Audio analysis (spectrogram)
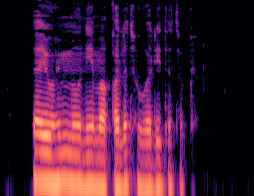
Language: Arabic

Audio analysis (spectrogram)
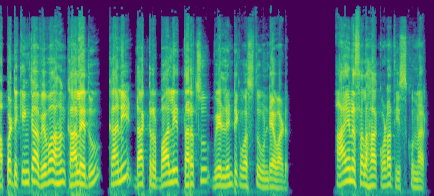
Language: Telugu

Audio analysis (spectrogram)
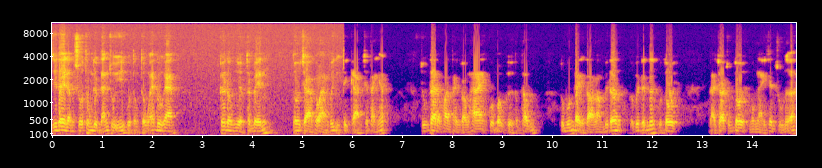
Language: Vietnamese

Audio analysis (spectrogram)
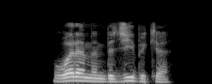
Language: Kurdish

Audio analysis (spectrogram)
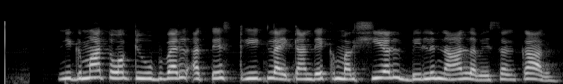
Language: Punjabi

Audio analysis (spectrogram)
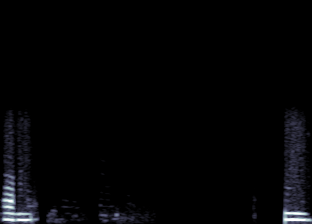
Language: Malayalam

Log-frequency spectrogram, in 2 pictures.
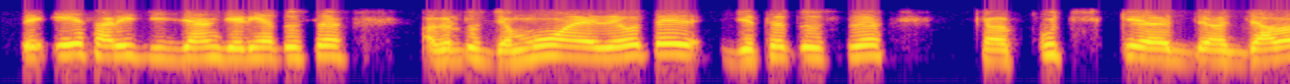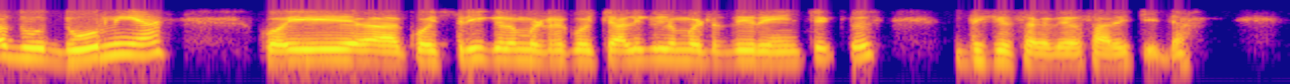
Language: Dogri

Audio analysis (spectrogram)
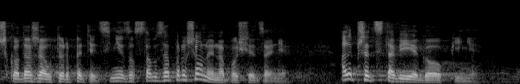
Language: Polish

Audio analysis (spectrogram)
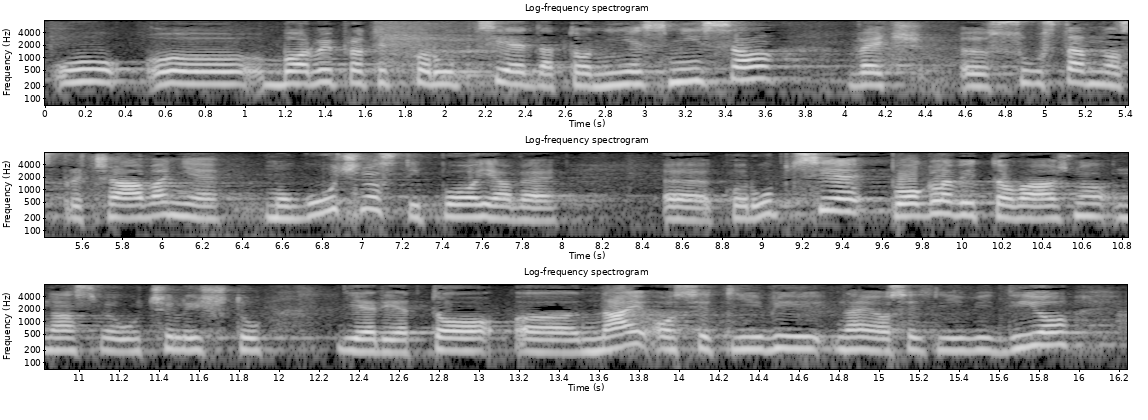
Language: Croatian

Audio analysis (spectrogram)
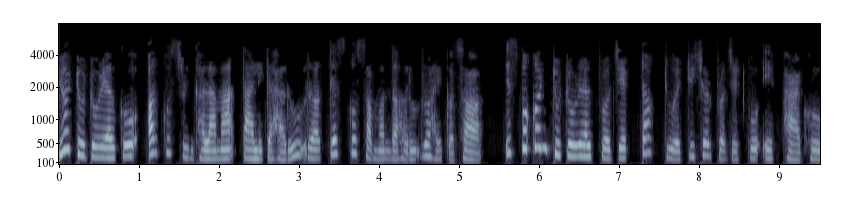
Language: Nepali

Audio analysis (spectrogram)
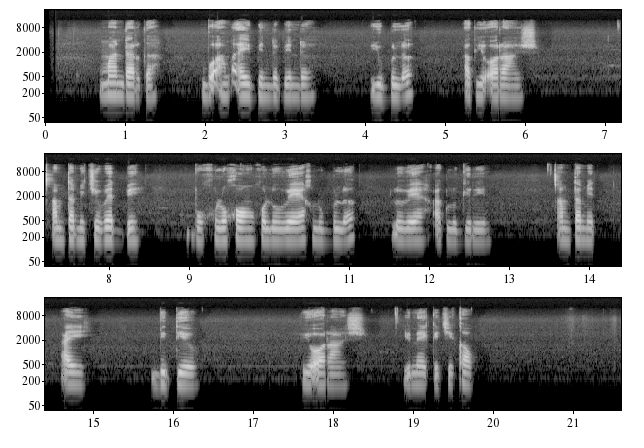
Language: Wolof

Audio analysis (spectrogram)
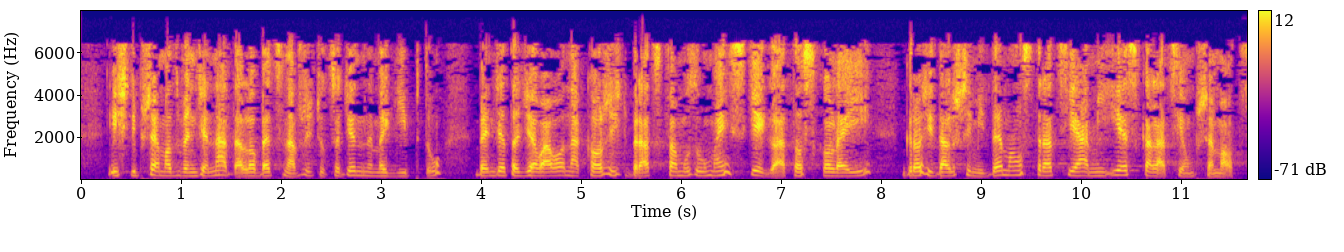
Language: Polish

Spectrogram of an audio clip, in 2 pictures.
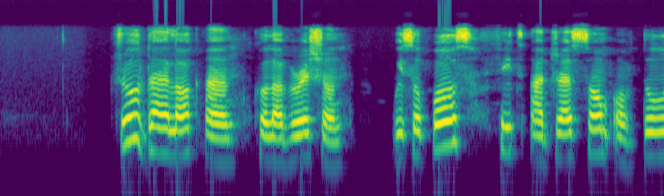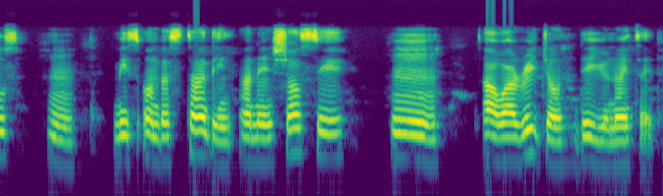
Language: Nigerian Pidgin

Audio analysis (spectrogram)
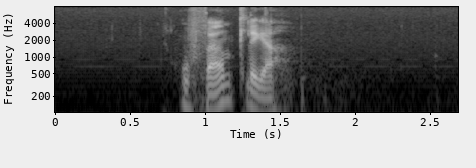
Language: Swedish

